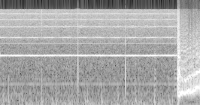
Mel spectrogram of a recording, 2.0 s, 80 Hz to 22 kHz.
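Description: A steady, high-pitched electronic tone with a buzzy edge in the cockpit audio feed, over the faint low drone of the Socata TB10's engine. Two faint clicks come about a second in.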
